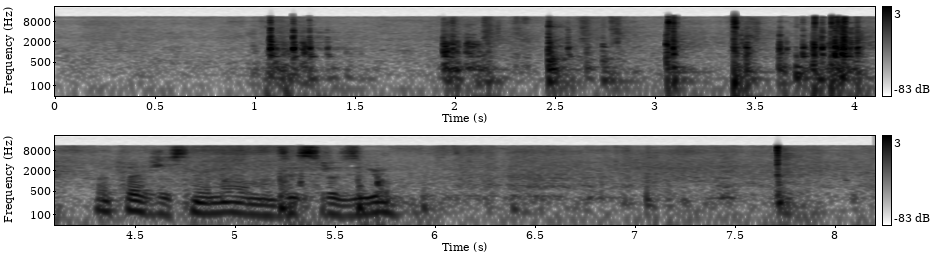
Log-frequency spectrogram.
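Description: Plastic parts click and knock as hands work on a car door.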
